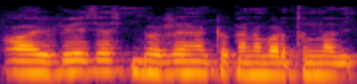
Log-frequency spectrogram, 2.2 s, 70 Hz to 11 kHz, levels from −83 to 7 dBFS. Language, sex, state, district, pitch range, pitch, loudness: Telugu, male, Telangana, Mahabubabad, 130-145 Hz, 140 Hz, -16 LUFS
